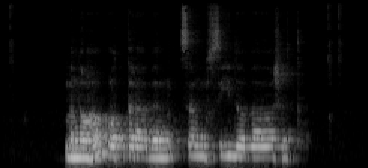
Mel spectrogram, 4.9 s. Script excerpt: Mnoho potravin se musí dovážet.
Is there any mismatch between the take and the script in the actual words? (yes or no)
no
